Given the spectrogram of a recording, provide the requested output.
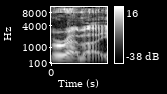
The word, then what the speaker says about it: Maremma: Is it a Maremma? Is that how we're pronouncing it? – Maremma, yeah.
